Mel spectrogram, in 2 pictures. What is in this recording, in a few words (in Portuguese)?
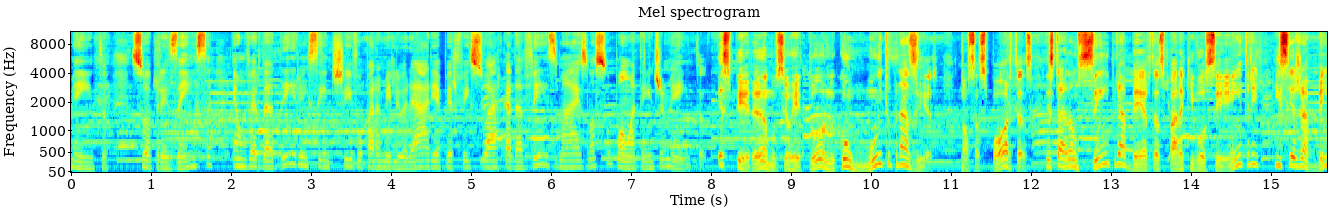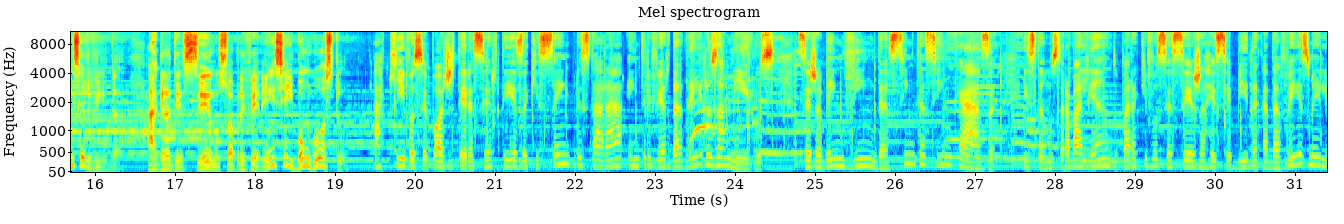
Cliente medica, Telemensagens Empresarial; fem; Telemensagens 2017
